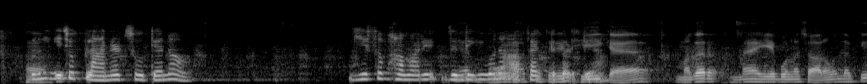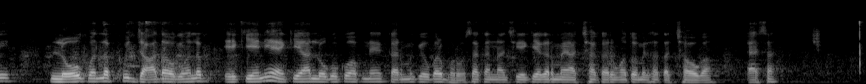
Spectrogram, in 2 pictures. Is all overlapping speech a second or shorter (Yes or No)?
No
